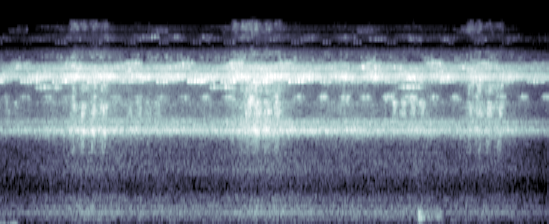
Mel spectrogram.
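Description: A dense chorus of crickets chirping steadily and continuously, a high, shimmering trill that stays at an even, moderate loudness throughout with no voices present.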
